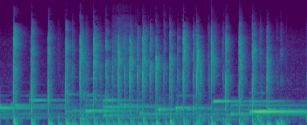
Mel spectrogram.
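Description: Quick percussive strikes of a masseuse's hands on bare neck and shoulders, crisp slaps about four a second, over soft background music with slow held notes.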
